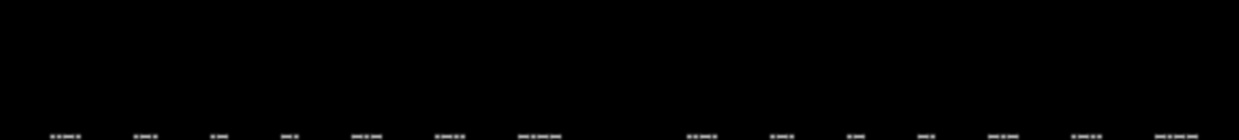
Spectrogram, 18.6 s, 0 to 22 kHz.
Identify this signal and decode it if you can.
Morse code, heard as a keyed tone, about 25 wpm, spaced as for 9 wpm, 600 Hz. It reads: FRANKLY FRANKLY
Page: fundamental-practice-files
